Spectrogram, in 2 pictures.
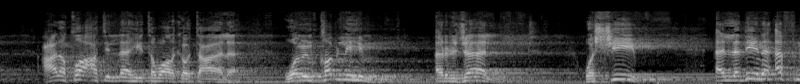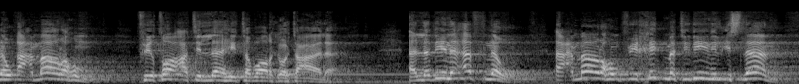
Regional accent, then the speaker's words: Damietta, Damietta Governorate, Egypt; عندنا في دمياط مسجد ما شاء الله من المساجد الكبيرة

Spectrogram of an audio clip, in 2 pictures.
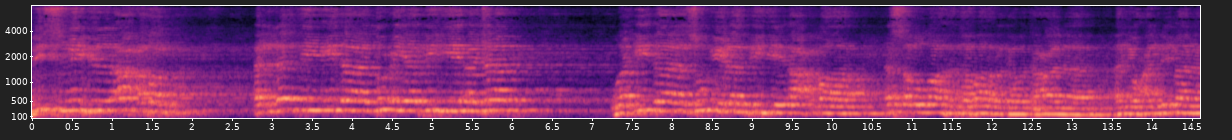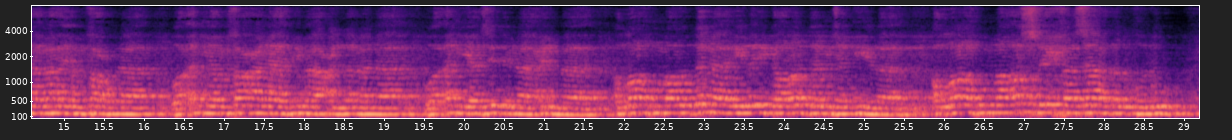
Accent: Egypt; واجعل بلدنا مصر راحة للأمن والأمان والسلم والسلام

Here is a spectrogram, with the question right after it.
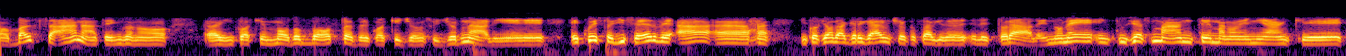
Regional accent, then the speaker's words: Rome, Lazio, Italy; Io mi sento italiano in quanto romano e viceversa

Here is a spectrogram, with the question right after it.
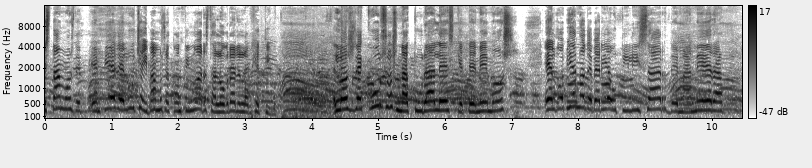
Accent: Bolivia; Entonces nosotros como bolivianos tenemos que luchar

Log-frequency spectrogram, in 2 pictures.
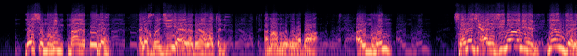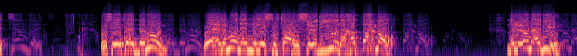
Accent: Saudi Arabia; احتلال بلادنا السعودية سياسيا فكريا مجرد امنيات ستذروها الرياح

